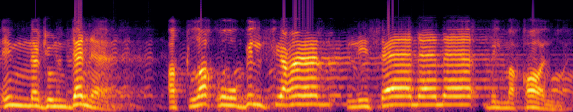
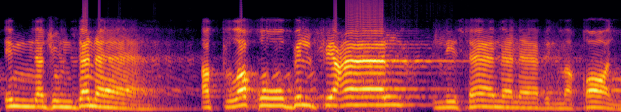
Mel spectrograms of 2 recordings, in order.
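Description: First: Sung slowly with a rising melodic lift; chanted verse. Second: Slow, measured recital of the verse; slow recitation. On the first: Preacher repeating the verse to his audience, sung as a chant. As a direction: chant the line like a song, savouring it. الله. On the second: Preacher reciting the verse to his listeners, slow and measured. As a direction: weigh each word as you recite it. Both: Shown as a demonstration.

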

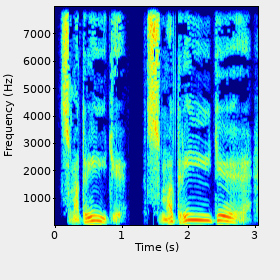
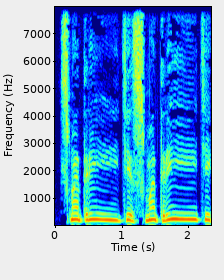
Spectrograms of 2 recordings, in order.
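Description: First: Slow, drawn-out grown-up calls; adults calling out. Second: Put-on high, drawn-out children's cries; children calling out. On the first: Grown-ups in another village spot the frog, drawn-out calling. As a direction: stretch it out, calling less high than children. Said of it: "кричали в другой деревне взрослые". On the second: Village children spot the flying frog, high drawn-out calling. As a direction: call out high and slowly like village kids. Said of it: "кричали дети в одной деревне". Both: A narrator's reading.

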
